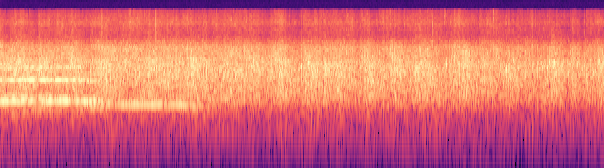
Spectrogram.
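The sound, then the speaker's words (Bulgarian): An audience applauds for Jesus in a steady, dense wash of clapping that holds at an even loudness for several seconds, with a faint high tone lingering briefly at the start and no voices. “О, ако ръкопляскай за Исус, ръкопляскай като че Той е алфата и омегата, той е началото и края, Той е ярката утринна звезда, Той е Твоя Господ, Той е Твоя Спасител, Той е Твоя живот.”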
